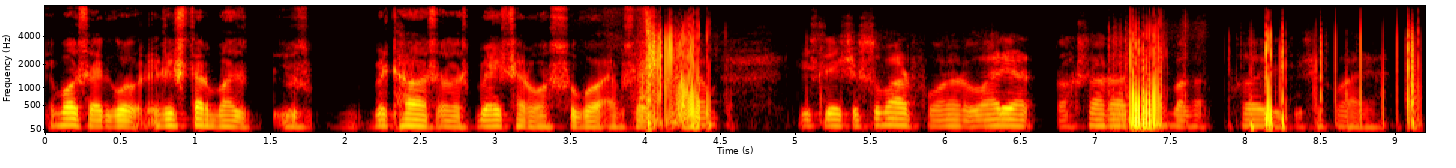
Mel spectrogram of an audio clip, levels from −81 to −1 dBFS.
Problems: background sounds at intervals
